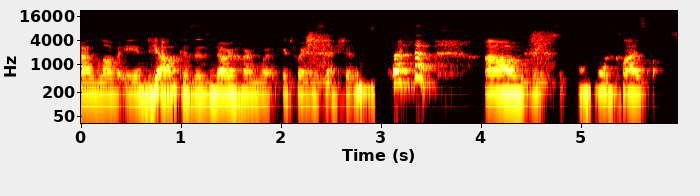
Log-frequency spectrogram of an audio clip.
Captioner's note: chuckles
